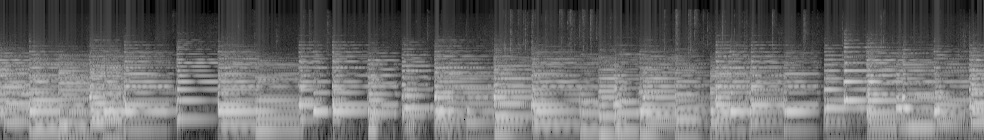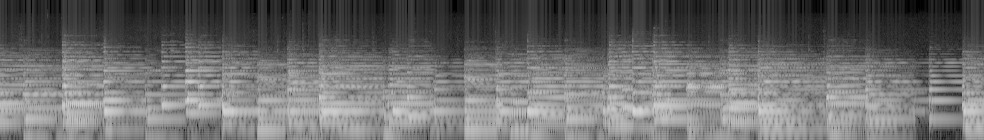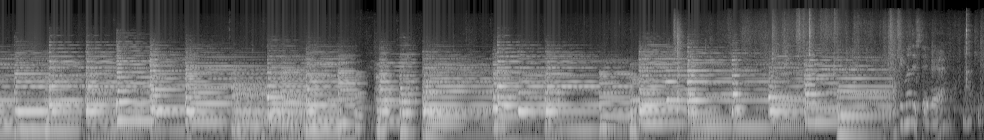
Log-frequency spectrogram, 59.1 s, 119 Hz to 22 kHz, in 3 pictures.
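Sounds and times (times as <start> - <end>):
solo piano: 0.0 - 59.0.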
